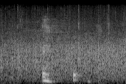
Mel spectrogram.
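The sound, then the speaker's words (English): A steady wash of applause sound effect, played by pressing a button, fills the short clip at an even level, with a couple of brief tonal blips breaking through near the middle. “Give a round of I don't applause have... for that.”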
